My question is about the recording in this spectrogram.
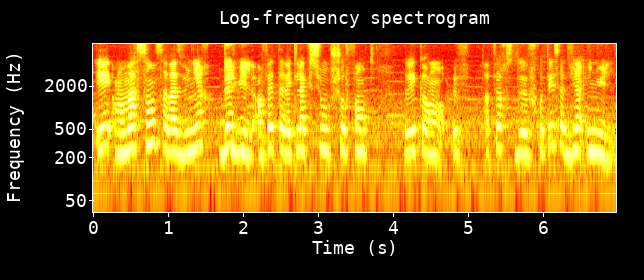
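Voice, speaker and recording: A woman's voice: a little high, fairly even intonation, fairly quick, music in the background. A woman giving a casual, chatty beauty tutorial, hesitant and informal, her speech slightly impeded by painful braces. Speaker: beauty vlogger presenting a tutorial.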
